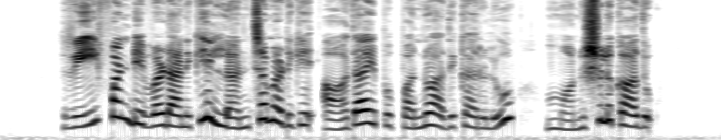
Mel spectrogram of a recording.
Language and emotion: Telugu, disgusted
